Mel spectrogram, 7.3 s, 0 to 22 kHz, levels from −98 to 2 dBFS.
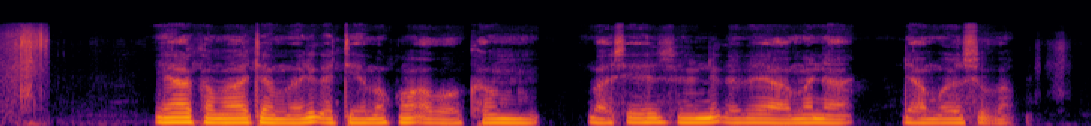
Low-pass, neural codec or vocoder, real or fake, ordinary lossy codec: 9.9 kHz; none; real; none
